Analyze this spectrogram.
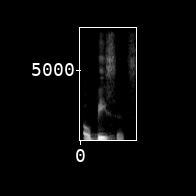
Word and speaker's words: obeisance: And behold, the sun and the moon and the 11 stars made, how you pronounce it again? Obeisance.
